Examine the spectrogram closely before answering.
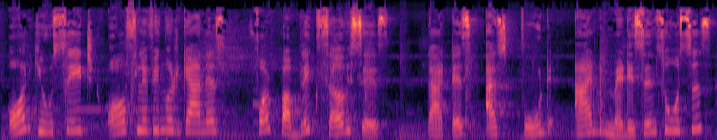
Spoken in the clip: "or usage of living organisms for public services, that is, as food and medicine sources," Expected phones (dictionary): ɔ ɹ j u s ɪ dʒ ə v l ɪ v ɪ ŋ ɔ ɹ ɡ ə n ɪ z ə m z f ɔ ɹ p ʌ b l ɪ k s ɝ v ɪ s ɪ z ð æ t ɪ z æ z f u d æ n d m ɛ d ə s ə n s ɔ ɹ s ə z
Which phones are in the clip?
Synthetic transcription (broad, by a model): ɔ ɹ j u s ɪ dʒ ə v l ɪ v ɪ ŋ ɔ ɹ ɡ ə n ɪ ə z f ɔ ɹ p ʌ b l ɪ k s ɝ v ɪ s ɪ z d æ t ɪ z æ z f u d æ n d m ɛ d ə s ə n s ɔ ɹ s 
